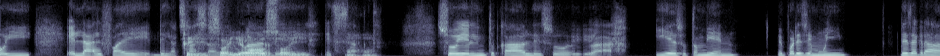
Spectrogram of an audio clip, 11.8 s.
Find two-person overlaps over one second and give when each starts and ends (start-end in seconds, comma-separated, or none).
2.2-4.7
